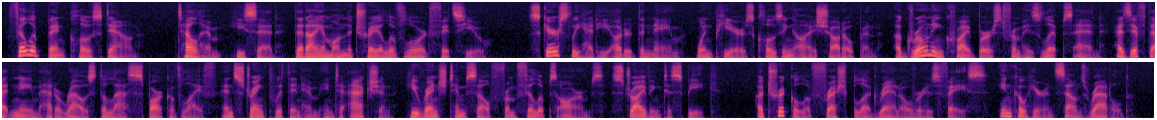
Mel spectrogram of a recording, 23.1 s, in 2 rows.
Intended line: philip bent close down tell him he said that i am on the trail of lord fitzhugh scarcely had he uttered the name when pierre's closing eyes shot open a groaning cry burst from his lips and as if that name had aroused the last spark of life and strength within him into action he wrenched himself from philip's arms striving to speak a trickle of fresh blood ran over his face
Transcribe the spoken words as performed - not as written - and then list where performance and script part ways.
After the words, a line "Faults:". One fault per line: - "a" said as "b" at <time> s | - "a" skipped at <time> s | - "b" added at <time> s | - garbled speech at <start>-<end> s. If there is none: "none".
philip bent close down tell him he said that i am on the trail of lord fitzhugh scarcely had he uttered the name when pierre's closing eyes shot open a groaning cry burst from his lips and as if that name had aroused the last spark of life and strength within him into action he wrenched himself from philip's arms striving to speak a trickle of fresh blood ran over his face incoherent sounds rattled
Faults:
- "incoherent sounds rattled" added at 21.5 s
